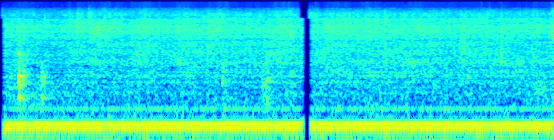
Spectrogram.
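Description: Food sizzles steadily in a hot pan over a constant low hum, with a brief dropout partway through and no voices.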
